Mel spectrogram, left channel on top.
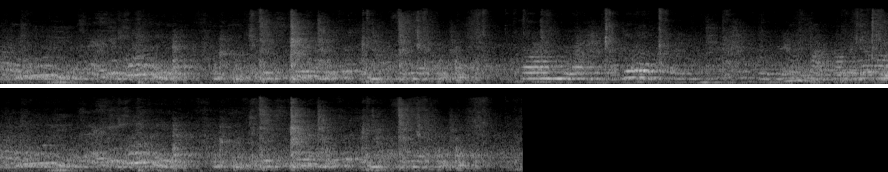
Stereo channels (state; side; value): drops out; right; at 5.2 s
